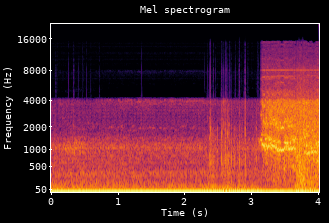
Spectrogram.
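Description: Steady road and engine noise of a moving car. About three seconds in, a louder, harsher stretch starts, carrying a steady high squeal typical of tyres skidding.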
